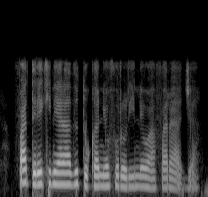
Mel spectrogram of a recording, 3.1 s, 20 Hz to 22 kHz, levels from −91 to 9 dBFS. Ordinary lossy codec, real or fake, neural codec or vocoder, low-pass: Opus, 24 kbps; real; none; 7.2 kHz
